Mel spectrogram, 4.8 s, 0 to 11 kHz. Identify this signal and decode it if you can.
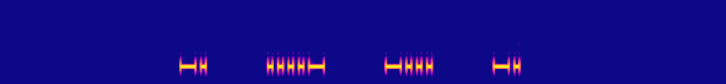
Morse code, heard as a keyed tone, about 34 wpm, spaced as for 16 wpm, 700 Hz. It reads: N4BN
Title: USA Call Signs - 4 Characters - 4x Character Spacing - 35wpm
